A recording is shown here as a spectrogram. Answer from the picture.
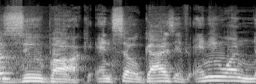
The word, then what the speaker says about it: Zubac: Zubac. – And I say Zubac because so, it's spelled Zubac. But Corbin says Zubats and thinks it's this.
